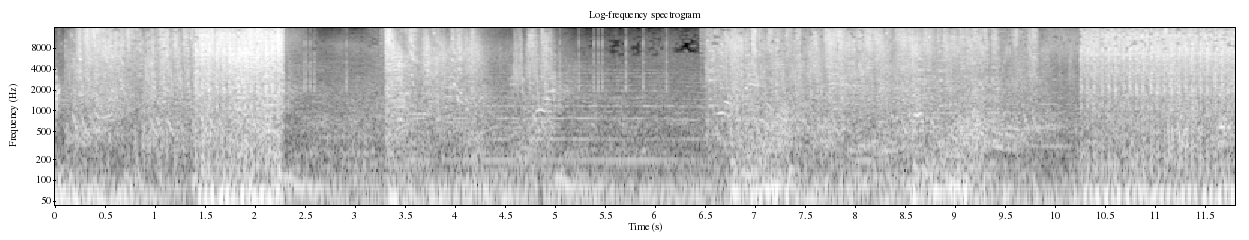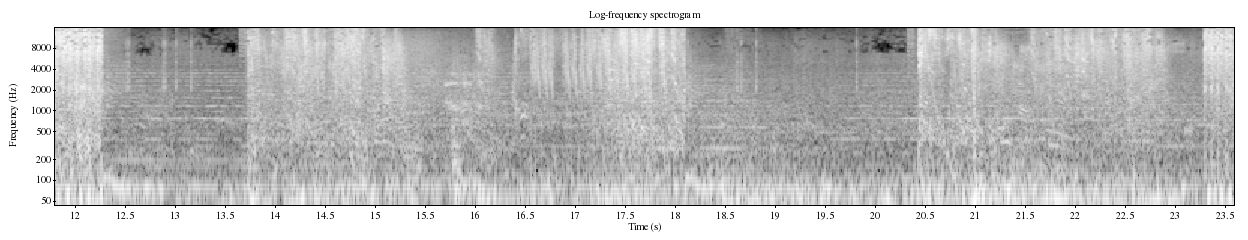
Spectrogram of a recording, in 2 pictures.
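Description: Heavy gunfire in a fast-paced video game, dense bursts and booms packed together loud and close, with brief lulls between volleys and faint voice chatter underneath.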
